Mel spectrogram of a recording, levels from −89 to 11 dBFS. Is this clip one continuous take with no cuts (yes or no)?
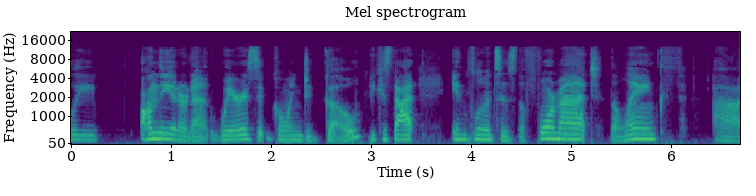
yes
